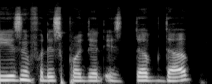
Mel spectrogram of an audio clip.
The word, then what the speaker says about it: DupDub: The app we'll be using for this project is DubDub. It's spelled DUPDUB.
